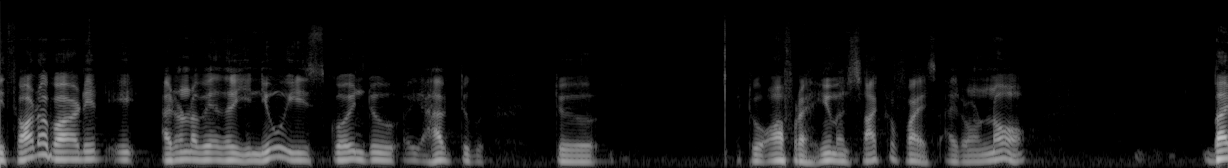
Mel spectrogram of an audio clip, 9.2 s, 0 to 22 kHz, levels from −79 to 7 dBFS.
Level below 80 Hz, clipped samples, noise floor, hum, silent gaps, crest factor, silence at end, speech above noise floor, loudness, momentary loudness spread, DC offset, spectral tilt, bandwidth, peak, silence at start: -64 dBFS; under 0.1%; -66 dBFS; none; none; 22 dB; 0 s; 36 dB; -31 LUFS; 13 LU; under 0.1%; -7.5 dB/octave; 16 kHz; -8 dBFS; 0 s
